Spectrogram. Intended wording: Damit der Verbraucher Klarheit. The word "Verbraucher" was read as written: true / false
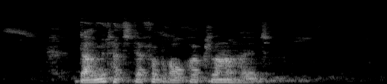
true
